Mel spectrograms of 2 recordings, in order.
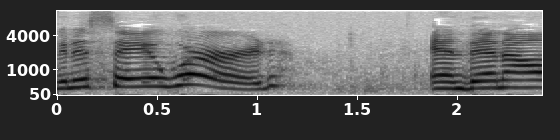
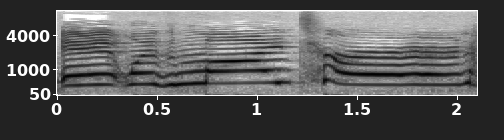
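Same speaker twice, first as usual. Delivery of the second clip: slow, drawn-out, higher-pitched teasing boast; playful gloating; 4 semitones higher, much slower than usual. Pretend. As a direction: crow it slowly at the kids. Teacher gloats over winning a point.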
